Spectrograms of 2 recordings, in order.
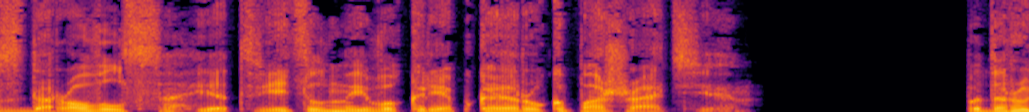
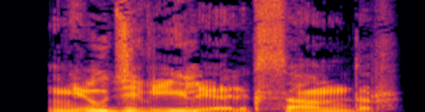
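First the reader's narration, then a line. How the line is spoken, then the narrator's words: Deep bass voice. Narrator (Russian): пробасил Мурашов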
